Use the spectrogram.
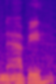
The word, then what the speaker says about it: Navi: I always knew it was Navi. It's like Navigator.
